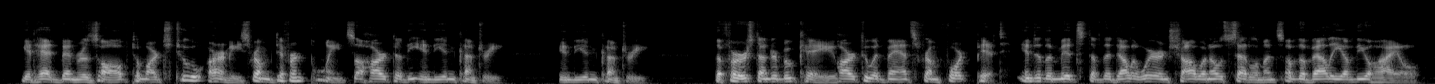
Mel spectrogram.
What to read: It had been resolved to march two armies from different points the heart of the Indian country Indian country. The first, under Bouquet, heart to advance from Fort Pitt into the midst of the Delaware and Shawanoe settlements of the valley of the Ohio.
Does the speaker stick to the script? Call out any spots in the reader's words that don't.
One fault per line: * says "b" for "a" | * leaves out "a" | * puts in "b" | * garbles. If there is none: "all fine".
all fine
